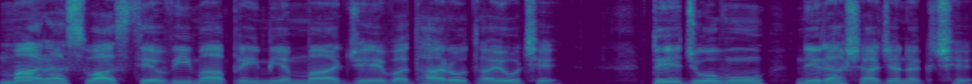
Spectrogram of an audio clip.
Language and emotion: Gujarati, sad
